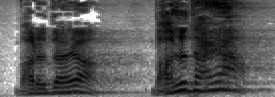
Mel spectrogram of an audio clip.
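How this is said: It is said in a scolding tone.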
